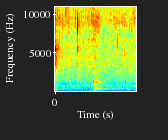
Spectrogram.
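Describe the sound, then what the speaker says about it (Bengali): Egg chops frying in oil make a faint, continuous sizzle with a few light crackles and a soft clink, brief and quiet, with no voices. "ঠিকঠাক চপ ভাজা হয়ে গেছে"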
